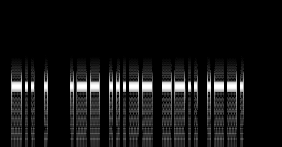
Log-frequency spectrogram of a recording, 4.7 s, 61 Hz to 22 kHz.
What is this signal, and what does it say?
Morse code, heard as a keyed tone, about 22 wpm, 700 Hz. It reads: DE W3ZP
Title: USA Callsign DE Callsign - 4 Characters - 22wpm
